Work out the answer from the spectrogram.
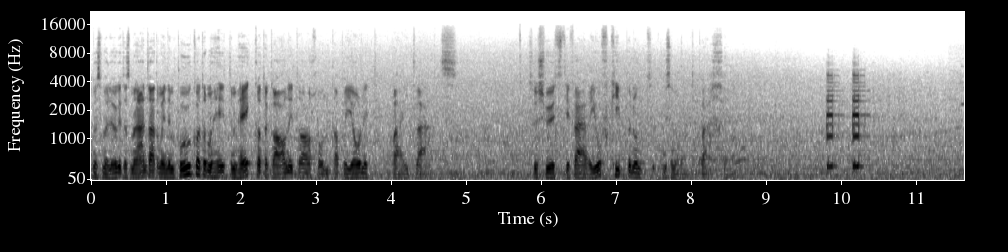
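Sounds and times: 
speech: 0.0 - 5.0, 5.9 - 8.8
telephone ringing with electronic trills: 9.8 - 10.5.

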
